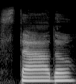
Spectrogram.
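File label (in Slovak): "stádo", slovenské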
